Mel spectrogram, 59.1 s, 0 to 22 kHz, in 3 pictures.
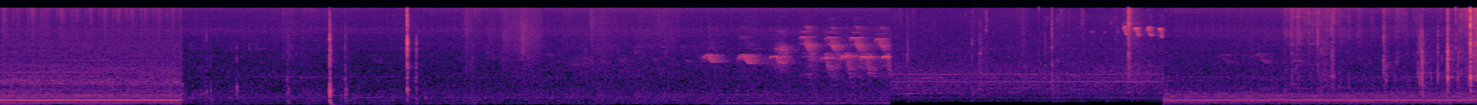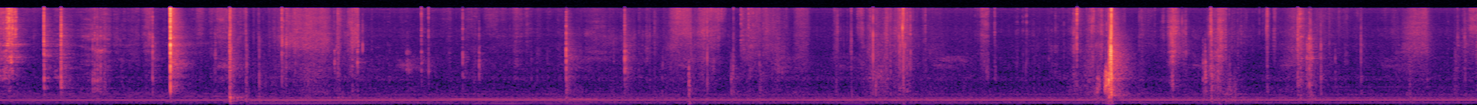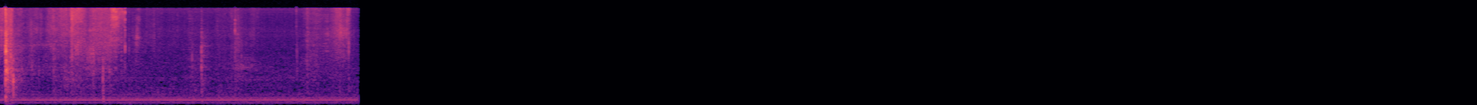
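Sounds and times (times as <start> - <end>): steady low hum: 0.0 - 2.5, 12.2 - 44.2
paper rustling: 17.1 - 42.7.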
